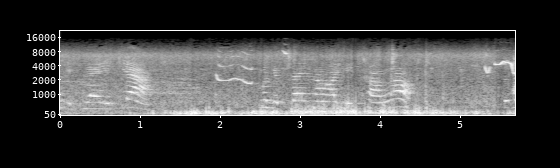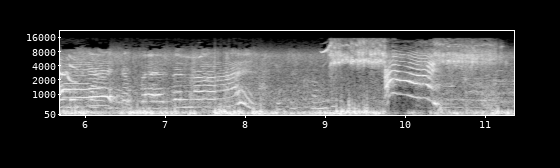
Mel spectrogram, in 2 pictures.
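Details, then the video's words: Baby monkey named Dewdew calling loudly for its mother while she is busy working: a steady run of wavering, harmonic squealing cries, some rising and some falling, over a low background rumble, with a harsh burst near the end. "Shout Out Loudly Baby Dewdew Call For Mom - Mommy Busy Do Work - Dew Cry So Pity"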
